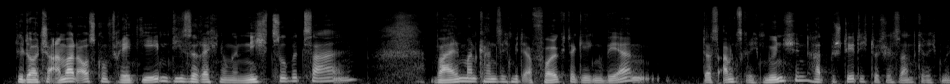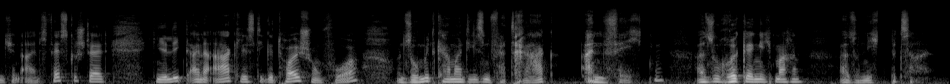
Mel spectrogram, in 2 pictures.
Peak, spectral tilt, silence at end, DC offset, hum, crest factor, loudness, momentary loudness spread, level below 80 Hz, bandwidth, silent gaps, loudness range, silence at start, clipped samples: -8 dBFS; -6 dB/octave; 0.2 s; under 0.1%; none; 20 dB; -29 LUFS; 14 LU; -54 dBFS; 15.5 kHz; none; 4 LU; 0.15 s; under 0.1%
